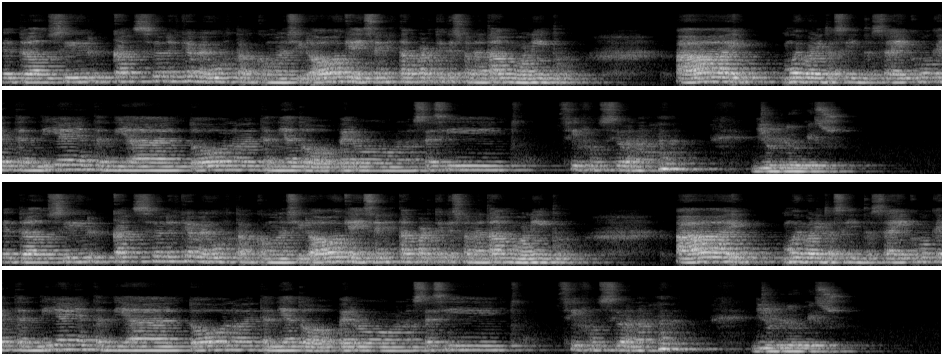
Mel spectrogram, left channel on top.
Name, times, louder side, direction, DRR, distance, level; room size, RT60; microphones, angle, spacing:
voice 1, 0.0-5.6 5.9-6.4 6.7-7.4 7.8-14.3 15.0-16.1 16.9-17.1, equal, 20° right, -9 dB, 0.7 m, -20 dB
voice 2, 16.5-17.7, left 1 dB, 55° left, -8 dB, 1.0 m, -23 dB
2.6 x 2.0 x 2.4 m, 1.1 s
head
